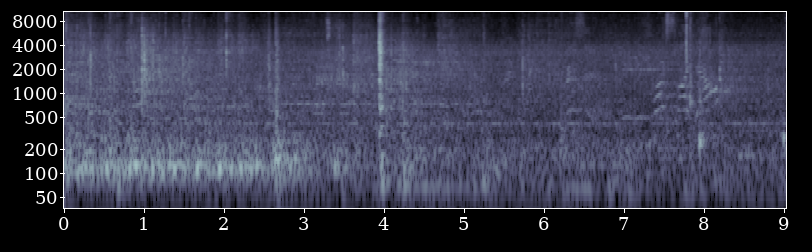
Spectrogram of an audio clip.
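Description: Hockey sticks click against a puck and the ice.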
